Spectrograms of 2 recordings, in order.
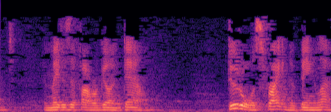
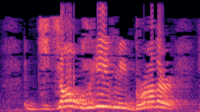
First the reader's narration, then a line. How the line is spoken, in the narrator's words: he cried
